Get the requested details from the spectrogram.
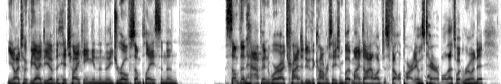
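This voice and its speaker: Against noticeable background noise, a man talks very fast with very even loudness. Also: medium pitch for a man, ordinary pitch variation. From Vermont. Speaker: podcast host. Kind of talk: casual interview.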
